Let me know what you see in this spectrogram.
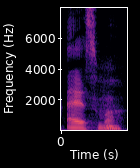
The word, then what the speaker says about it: ASMR: ASMR.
